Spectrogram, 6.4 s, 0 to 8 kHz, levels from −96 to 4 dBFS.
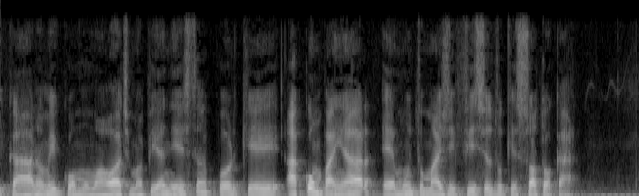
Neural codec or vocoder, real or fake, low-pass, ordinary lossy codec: none; real; 7.2 kHz; none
